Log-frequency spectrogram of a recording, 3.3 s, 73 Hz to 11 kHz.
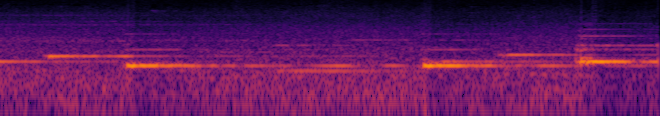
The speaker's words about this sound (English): That was the traditional chimes that go off every day in Tokyo at 5 p.m.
